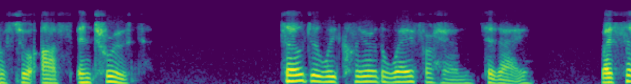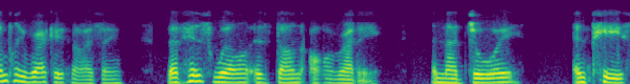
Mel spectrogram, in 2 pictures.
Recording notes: ACIM Daily Conference Call.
